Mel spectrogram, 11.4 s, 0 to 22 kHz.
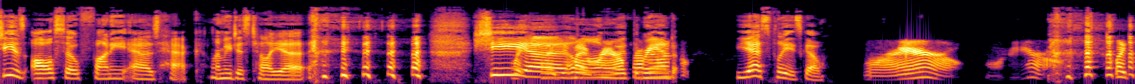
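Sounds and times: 
speech: 0:00.0 - 0:03.5, 0:04.1 - 0:09.6, 0:10.3 - 0:11.3
laughter: 0:03.1 - 0:06.8, 0:10.5 - 0:11.3
brief soft vocal sound: 0:05.0 - 0:06.8, 0:11.1 - 0:11.3
person imitating a cat meow: 0:05.2 - 0:06.8.

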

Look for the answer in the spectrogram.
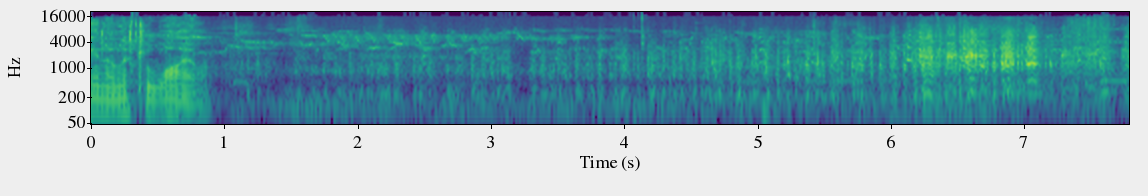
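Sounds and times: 
flock of ducks quacking: 0:00.0 - 0:07.7
speech: 0:00.1 - 0:01.0.

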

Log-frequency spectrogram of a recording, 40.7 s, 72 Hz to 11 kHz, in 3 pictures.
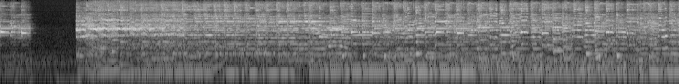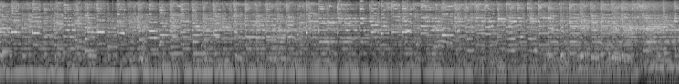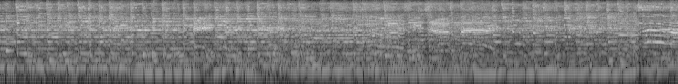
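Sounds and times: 
mandolin playing an electric guitar rock riff: 0:01.5 - 0:40.7.

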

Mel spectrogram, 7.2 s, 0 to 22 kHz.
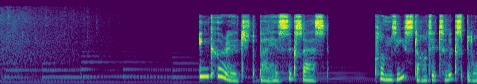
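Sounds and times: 
gentle rain shower over a forest: 0:00.0 - 0:02.6
speech: 0:03.0 - 0:05.0, 0:05.7 - 0:07.1.

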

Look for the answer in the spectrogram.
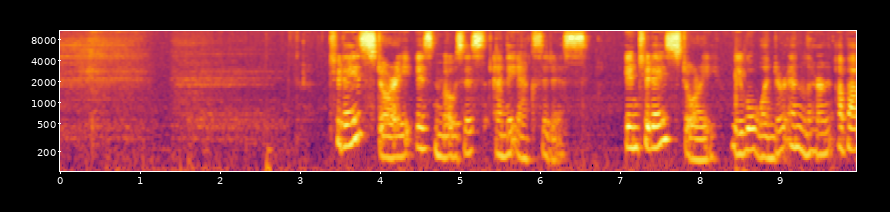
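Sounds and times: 
slow deep breath taken to settle and prepare: 0:00.0 - 0:03.2
speech: 0:03.4 - 0:09.9.

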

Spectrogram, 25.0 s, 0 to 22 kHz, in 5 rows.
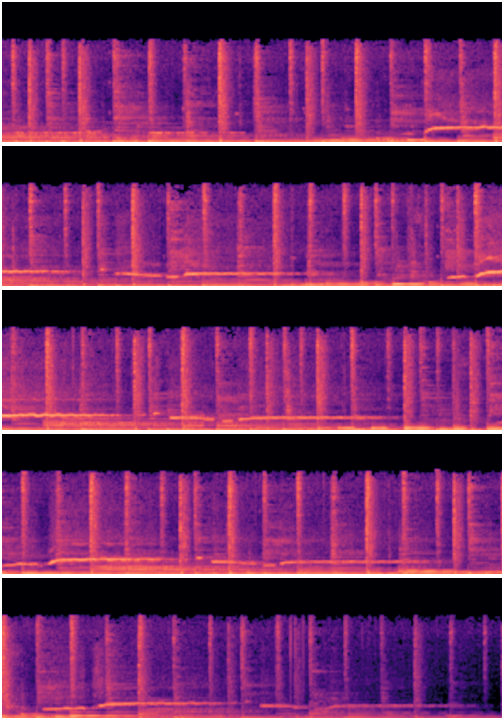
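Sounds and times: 
full band accompaniment: 0:00.0 - 0:24.0
singer whistling a melody: 0:00.0 - 0:24.9.

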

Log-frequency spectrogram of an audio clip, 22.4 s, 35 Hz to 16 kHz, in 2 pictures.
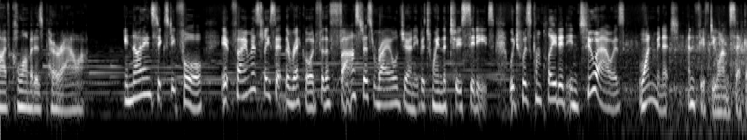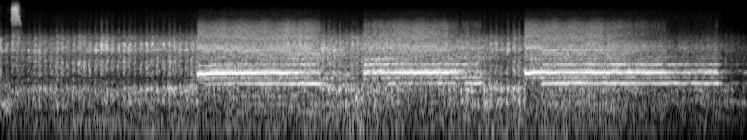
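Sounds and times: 
speech: 0:00.0 - 0:11.9
steam locomotive rumbling and chugging: 0:02.0 - 0:22.4
steam locomotive whistle blasts: 0:14.2 - 0:22.4.

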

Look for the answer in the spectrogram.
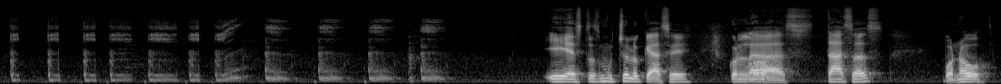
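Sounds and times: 
pitched-down voice imitating a drum: 0:00.0 - 0:04.6
speech: 0:05.5 - 0:10.0.

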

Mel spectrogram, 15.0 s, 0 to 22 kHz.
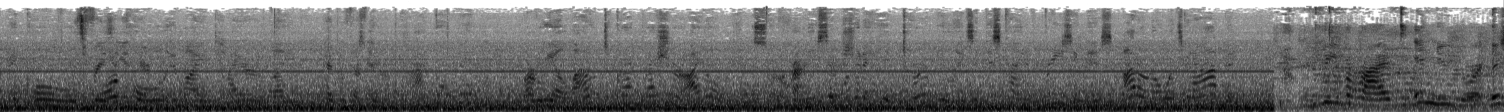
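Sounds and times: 
airplane cabin roar in flight: 0:00.0 - 0:15.0
faint whine in airplane cabin: 0:00.0 - 0:15.0
people talking in airplane cabin: 0:00.0 - 0:15.0.

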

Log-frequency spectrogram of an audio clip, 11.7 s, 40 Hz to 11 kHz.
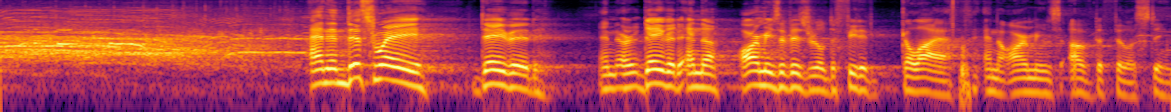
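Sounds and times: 
large group of people shouting and cheering loudly: 0:00.0 - 0:03.5
speech: 0:03.1 - 0:11.7.

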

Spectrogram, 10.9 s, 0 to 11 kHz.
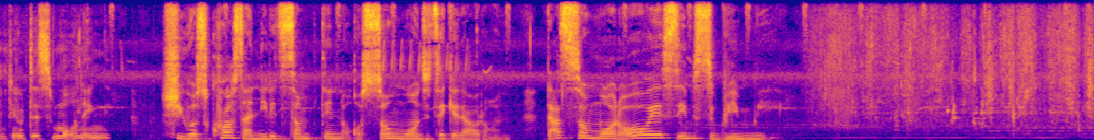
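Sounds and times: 
speech: 0:00.0 - 0:07.8
washing clothes by hand in water: 0:08.1 - 0:10.9.

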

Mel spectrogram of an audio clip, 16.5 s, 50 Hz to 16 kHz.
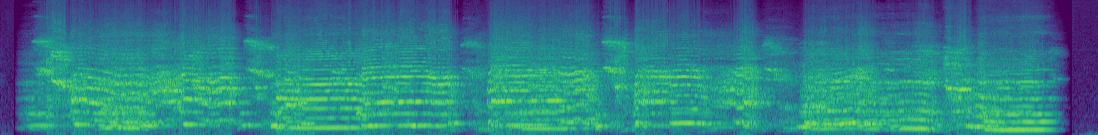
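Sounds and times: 
herd of donkeys braying in a barn: 0:00.3 - 0:15.9.

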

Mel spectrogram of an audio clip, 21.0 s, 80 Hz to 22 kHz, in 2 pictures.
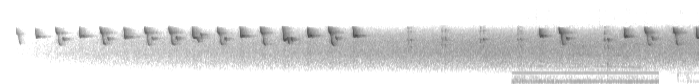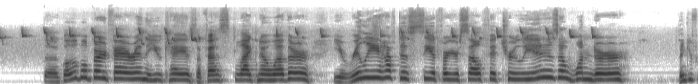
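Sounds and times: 
Common Chiffchaff singing in England: 0:11.2 - 0:19.9
speech: 0:11.2 - 0:19.9, 0:20.7 - 0:20.9.

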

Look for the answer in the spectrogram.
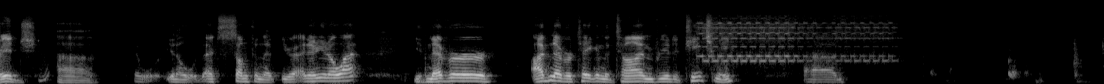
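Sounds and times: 
speech: 0:00.0 - 0:08.6
telephone ringing with a buzzy electronic trill: 0:07.0 - 0:09.1.

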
